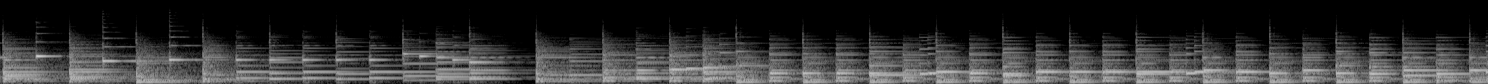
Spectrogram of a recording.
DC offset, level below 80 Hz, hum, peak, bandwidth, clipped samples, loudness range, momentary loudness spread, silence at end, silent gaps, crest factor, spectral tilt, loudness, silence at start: 0.1%; -56 dBFS; none; -8 dBFS; 8.6 kHz; under 0.1%; 3 LU; 5 LU; 0 s; none; 14 dB; -8.5 dB/octave; -23 LUFS; 0 s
